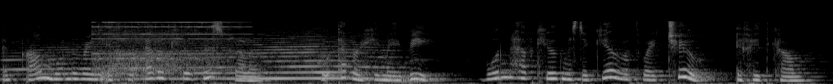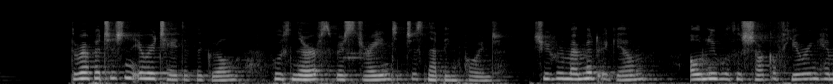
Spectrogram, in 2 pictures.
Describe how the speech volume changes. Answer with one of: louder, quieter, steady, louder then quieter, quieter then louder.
steady.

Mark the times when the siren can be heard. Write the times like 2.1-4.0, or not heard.
0.0-4.2.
